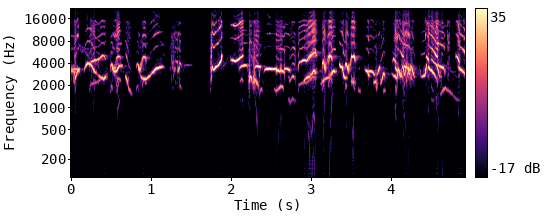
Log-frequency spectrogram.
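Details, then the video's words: Oriental magpie-robin (kacer) song used to set kacer birds singing; looping whistled phrases and harsh high chatter in quick runs, one brief silent pause midway. "THE KACER BIRD IMMEDIATELY WORKS AFTER HEARING THIS VOICE"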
